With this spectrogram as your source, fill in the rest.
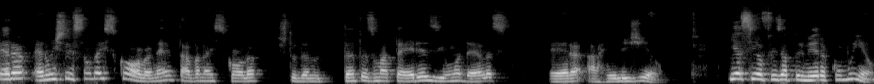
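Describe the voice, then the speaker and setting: A man with a strong northeastern Brazilian accent, a high-pitched voice with a dark, mellow tone, very wide pitch swings and a moderate pace. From Brazil, Fortaleza (Northeast). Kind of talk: testimony. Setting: online live stream. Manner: conversational with frequent fillers.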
